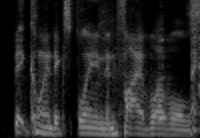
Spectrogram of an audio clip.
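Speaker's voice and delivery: ordinary talk, nothing marked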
